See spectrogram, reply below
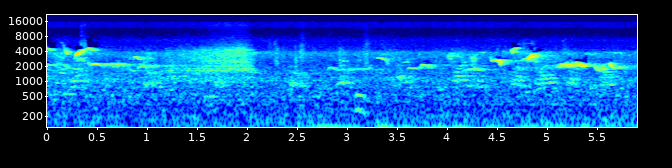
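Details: Evening bird chirping outdoors: several short, high chirps and brief twittering notes scattered through a steady background hiss, with a low hum running underneath.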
